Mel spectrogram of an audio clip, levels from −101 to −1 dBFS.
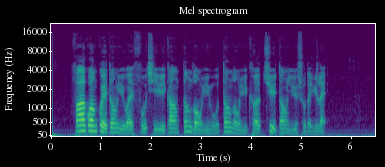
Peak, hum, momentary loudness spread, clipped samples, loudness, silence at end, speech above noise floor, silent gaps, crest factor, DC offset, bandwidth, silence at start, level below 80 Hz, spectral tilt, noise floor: -10 dBFS; none; 19 LU; under 0.1%; -32 LUFS; 1 s; 38 dB; none; 24 dB; under 0.1%; 15.5 kHz; 0 s; -62 dBFS; -6 dB/octave; -70 dBFS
